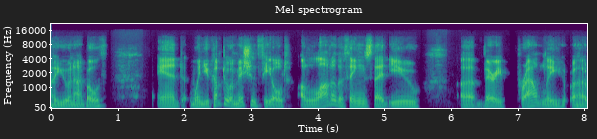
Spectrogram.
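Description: Man, low voice, gravelly, earnest, preachy, many fillers, podcast co-host. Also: no room sound. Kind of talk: casual podcast conversation.

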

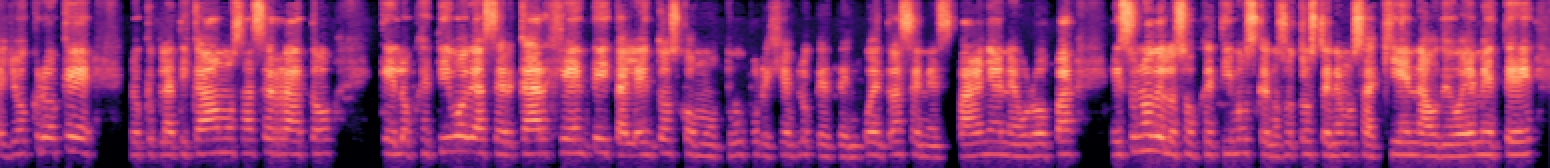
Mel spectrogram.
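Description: A woman's voice: medium pitch, steady tone, brisk, a bit bright. A woman with a Mexican accent co-hosting an interview in a conversational style. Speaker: interview co-host.

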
